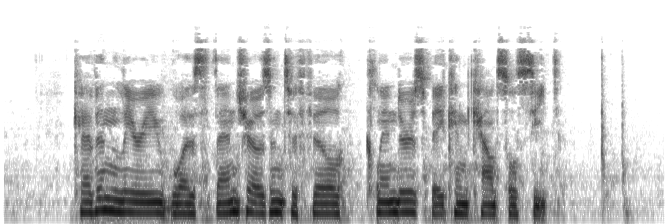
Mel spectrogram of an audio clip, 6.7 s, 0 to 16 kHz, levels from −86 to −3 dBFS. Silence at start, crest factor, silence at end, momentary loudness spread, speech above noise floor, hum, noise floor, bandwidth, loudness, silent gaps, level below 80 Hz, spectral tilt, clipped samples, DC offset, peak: 0.75 s; 14 dB; 0.4 s; 9 LU; 41 dB; none; -58 dBFS; 9.2 kHz; -18 LUFS; none; -46 dBFS; -5.5 dB/octave; under 0.1%; under 0.1%; -6 dBFS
